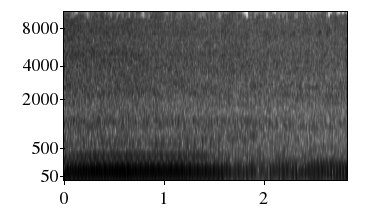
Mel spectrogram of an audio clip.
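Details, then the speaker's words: Car just started after sitting a long time, kept on a battery tender: strong steady low drone settling smoothly after a couple of seconds, no knocks or misses; normal idle after cold start. "Thing's still sounding good."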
